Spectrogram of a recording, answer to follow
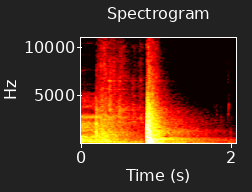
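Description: A single heavy thump about a second in, ringing away in a large room, over the fading tail of a louder sound that began just before.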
